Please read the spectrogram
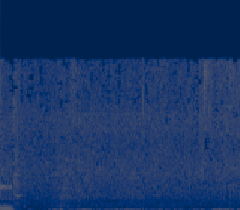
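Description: Steady low rumble of wind buffeting a handheld microphone, with a faint even hiss over it.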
